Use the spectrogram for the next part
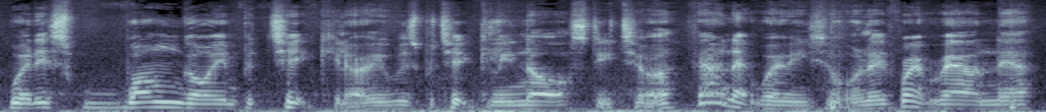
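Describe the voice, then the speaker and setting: A man's voice: mid-range voice, brisk, a little hiss or hum. A middle-aged man with an English accent chats casually and informally, rambling through a personal anecdote with plenty of slang. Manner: informal British slang, acts out bits of dialogue. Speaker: vlogger telling personal stories.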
